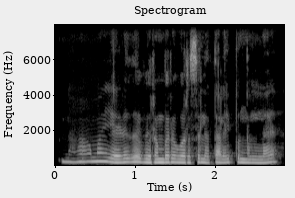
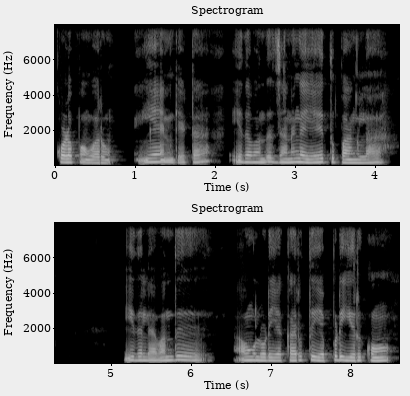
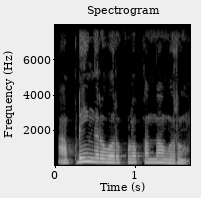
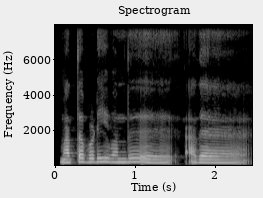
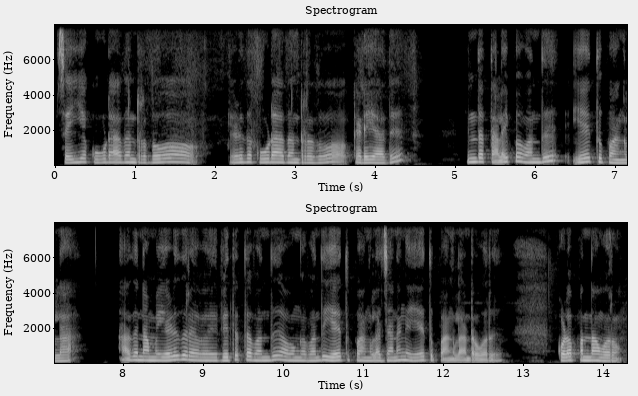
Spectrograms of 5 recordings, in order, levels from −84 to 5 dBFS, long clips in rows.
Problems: none marked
